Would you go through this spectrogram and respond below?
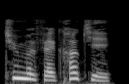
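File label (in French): "Tu me fais craquer", French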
